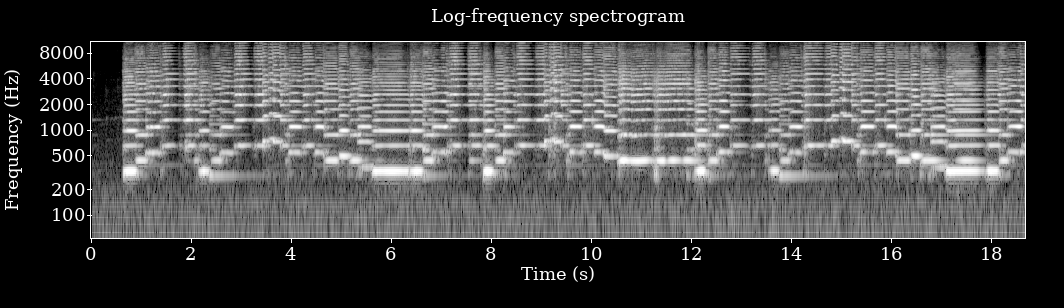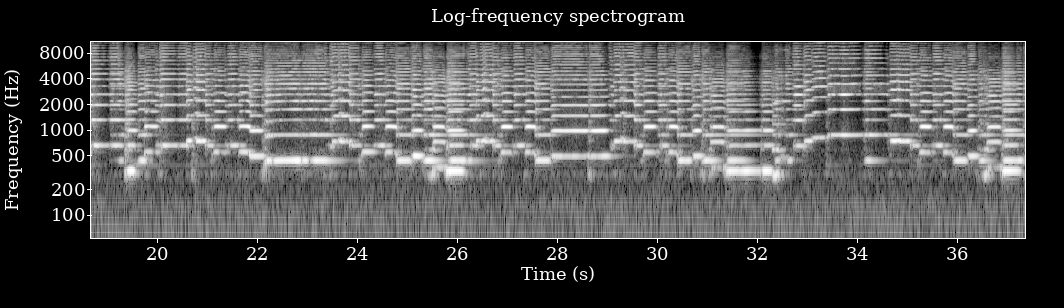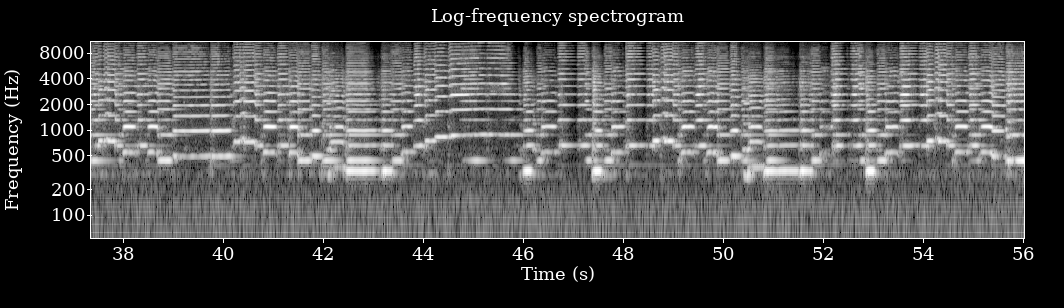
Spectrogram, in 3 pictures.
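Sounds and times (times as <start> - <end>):
slow jig on fiddle: 0.5 - 56.0.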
